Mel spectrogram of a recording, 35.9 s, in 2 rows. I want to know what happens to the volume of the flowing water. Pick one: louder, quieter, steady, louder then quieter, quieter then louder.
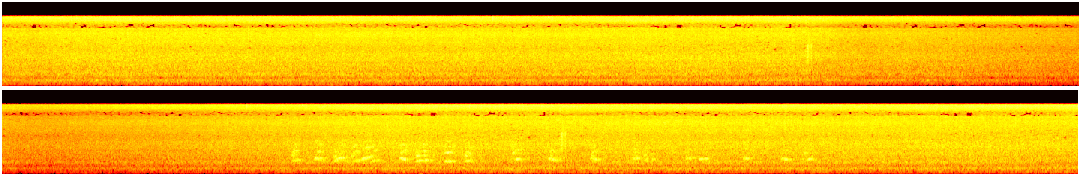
quieter then louder.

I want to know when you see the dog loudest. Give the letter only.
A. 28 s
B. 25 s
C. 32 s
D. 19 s
B.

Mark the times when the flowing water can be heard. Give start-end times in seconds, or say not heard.
0.0-35.8.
